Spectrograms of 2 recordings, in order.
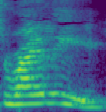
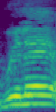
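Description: First: "Riley" as RYE-lee; corrected name. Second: "Relay" as wih-LAY, loud; mispronounced name. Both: Acted. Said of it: "It's Riley".

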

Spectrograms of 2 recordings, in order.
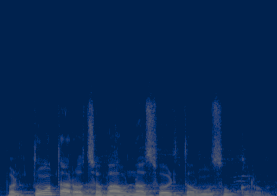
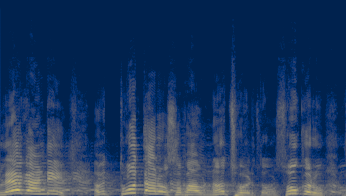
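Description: First: Low, soft sorrowful question with stress on તું; a sad saint gently scolding, weight on તું; hushed, hurt reproach with a falling end; quiet sad reproach. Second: High, shouted reproach with stress on તું; the guru yelling in exasperation, hitting તું; laughing, shouted rebuke, much louder and higher; loud scolding. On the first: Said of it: "સંત રડતા રડતા કહે છે". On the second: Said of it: "સદગુરુએ કીધું કે". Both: Retold or imitated.

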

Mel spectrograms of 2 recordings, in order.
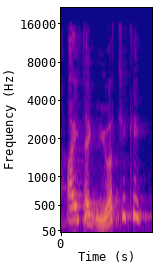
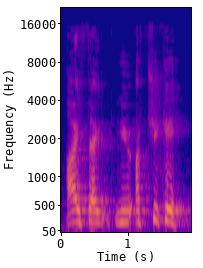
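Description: First: High echo, lifting at the end. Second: Higher-pitched mild taunt; girl calling to hills. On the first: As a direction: answer back high like an echo. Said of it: "And the voice came back". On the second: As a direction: call it out high at the hills. Girl in story calls to hills. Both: Acted.

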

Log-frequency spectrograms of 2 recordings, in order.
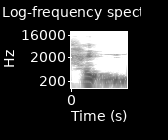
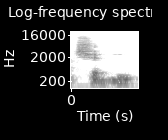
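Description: First: Chitin said KY-tin, hard k; correct pronunciation. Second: Chitin said CHIT-in, ch as in chip; mistaken pronunciation. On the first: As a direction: start chitin with a k sound. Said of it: "I keep forgetting it's chitin". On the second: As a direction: start chitin with a soft ch sound. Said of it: "I keep forgetting it's chitin, not chitin". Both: Shown as a demonstration.

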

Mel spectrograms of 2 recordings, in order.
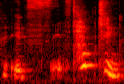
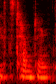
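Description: First: Tempting stretched out slowly and high, with a falling end; drawn-out tempting. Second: Muttered tempting. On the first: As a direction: linger on tempting like a real temptation. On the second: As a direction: throw tempting away under your breath. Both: Shown as a demonstration. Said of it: "Believe me".

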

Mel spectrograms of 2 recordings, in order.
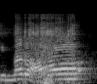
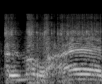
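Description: First: المرعى with a dark, open "aa" after ع; wrongly heavy ain. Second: المرعى with a thin, fronted vowel after ع; light ain. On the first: Teacher showing the mistake in المرعى, heavy ع. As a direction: thicken the ع in المرعى. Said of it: "لا، العين مرققة دائمًا". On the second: Teacher showing the right المرعى, light ع. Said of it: "العين مرققة دائمًا". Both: Shown as a demonstration.

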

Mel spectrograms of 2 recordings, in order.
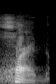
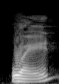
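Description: First: "হোয়েন" with an audible h before the w; হোয়েন, h-first onset; h-sound for WH. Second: "ওয়েন" with a w onset, no h; ওয়েন, plain w at the front; w-sound for WH. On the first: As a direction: say হোয়েন starting on a breath of h. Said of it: "কখনো হ উচ্চারিত করা হয়". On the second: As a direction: say ওয়েন starting on a rounded w. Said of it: "ও উচ্চারিত করা হয়". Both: Shown as a demonstration.

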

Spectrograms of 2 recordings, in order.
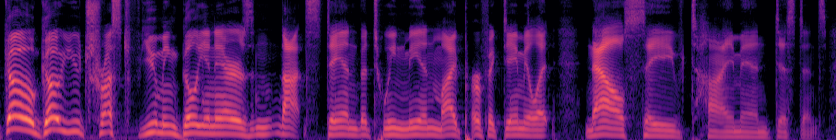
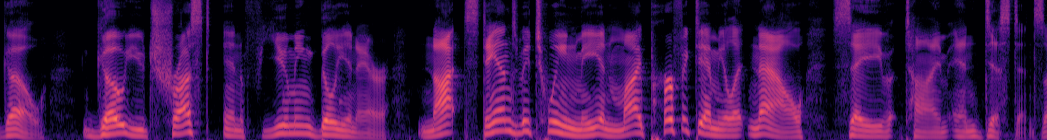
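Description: First: First take of a villain line; a shrill first go at the villainess; rejected read. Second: Steadier second take of the line; better read. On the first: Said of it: "Let's read that again". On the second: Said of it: "Okay, that's better". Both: Shown as a demonstration.

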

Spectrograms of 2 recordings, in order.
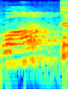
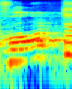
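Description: First: "what" with open a, like "waat"; mistaken vowel. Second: "what" with rounded short o, like "wot"; correct vowel. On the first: Teacher showing students the error, "what" as "waat". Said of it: "what എന്ന് പറയരുത്". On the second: Teacher showing students the right sound, "what" as "wot". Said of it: "what എന്ന് പറയാം". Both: Shown as a demonstration.

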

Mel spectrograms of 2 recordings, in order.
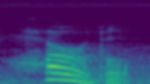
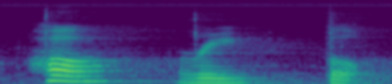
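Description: First: Said in the usual way. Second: "Horrible" slowly split into three separate syllables. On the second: Shown as a demonstration. Teacher breaking "Horrible" up for pupils, slow and separated. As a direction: break "Horrible" apart, pausing after each syllable. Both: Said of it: "When we break it".

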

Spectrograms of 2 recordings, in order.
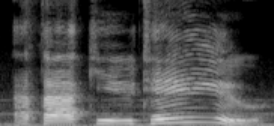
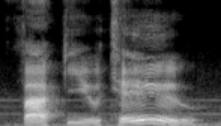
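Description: First: High, slow, stretched-out comeback; silly singsong mock retort. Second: Slow, stretched-out comeback; mock-petty, drawn-out retort. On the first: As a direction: pitch it up and drag out the last word. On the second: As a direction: drag the words out, last one falling. Retort, repeated in silly voice.

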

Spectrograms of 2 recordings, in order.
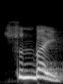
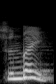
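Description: First: "सुनबाई" high and louder, thrilled; almost shout "सुनबाई" with joy; excited realisation, voice jumping up; delighted near-shout. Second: Puzzled, higher-pitched "सुनबाई"; baffled questioning echo of the word. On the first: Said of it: "ती जवळजवळ ओरडलीच". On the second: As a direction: ask "सुनबाई" as if it hasn't clicked. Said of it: "तिला पहिलं क्लिकच होत नाही". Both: A narrator's reading.

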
